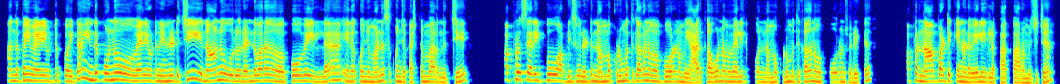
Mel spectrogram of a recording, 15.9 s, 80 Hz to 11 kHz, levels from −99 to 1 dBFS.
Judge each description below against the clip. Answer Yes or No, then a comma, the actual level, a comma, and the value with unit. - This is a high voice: Yes, high, 200 Hz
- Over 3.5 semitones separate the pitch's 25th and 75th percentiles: No, average, 3.2 semitones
